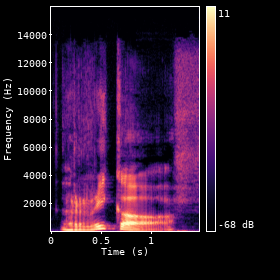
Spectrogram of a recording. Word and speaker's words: Rico: Listen here, guys. Roll your R's. Rico the Rogue.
